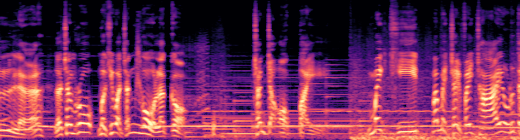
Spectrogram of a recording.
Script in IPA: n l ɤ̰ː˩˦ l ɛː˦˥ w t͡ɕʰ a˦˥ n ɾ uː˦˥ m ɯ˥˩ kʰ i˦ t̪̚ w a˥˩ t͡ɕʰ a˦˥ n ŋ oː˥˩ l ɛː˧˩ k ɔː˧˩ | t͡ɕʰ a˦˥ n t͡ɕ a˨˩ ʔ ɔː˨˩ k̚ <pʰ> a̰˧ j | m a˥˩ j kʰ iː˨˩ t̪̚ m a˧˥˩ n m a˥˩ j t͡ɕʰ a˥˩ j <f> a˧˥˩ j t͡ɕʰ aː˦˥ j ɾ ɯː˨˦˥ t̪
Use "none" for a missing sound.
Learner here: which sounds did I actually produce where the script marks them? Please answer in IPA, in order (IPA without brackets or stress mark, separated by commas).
p, f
